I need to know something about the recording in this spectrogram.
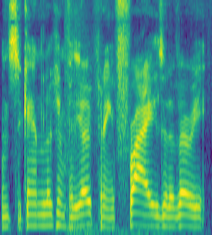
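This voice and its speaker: A man calls a live esports match play by play, his fairly high voice racing through the action and climbing into excited shouts as the big plays land. A steady hiss of noise sits beneath him. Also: rapid-fire. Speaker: esports caster. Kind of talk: play-by-play commentary.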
